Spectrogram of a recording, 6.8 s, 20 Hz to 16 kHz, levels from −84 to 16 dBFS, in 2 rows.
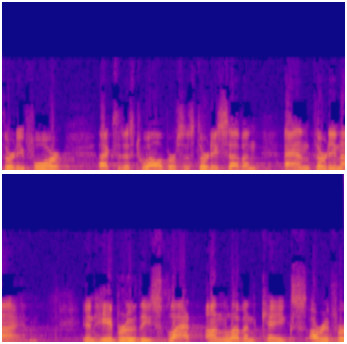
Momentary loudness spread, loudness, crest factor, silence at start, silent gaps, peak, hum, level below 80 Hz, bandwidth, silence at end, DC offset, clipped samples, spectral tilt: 6 LU; -16 LUFS; 14 dB; 0 s; none; -2 dBFS; none; -62 dBFS; 10.5 kHz; 0 s; under 0.1%; under 0.1%; -5.5 dB/octave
